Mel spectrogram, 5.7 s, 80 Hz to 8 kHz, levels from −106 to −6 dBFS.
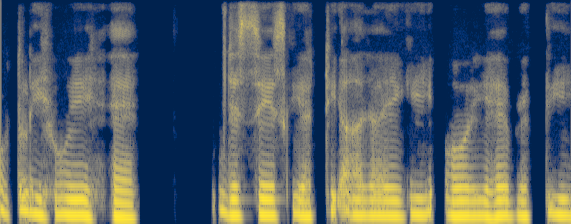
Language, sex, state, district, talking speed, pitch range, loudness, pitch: Hindi, male, Uttar Pradesh, Muzaffarnagar, 125 wpm, 150-165 Hz, -14 LUFS, 155 Hz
